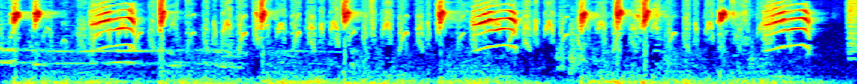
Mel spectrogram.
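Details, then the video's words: Long, lively crimson sunbird song used as a master recording for sunbirds: high sharp ticks alternating with quick up-and-down slurred whistles, phrases repeated roughly every half second to a second, and a faint steady lower tone early on. "MASTERAN SOGON FULL NEMBAK! Suara Sogon Gacor Panjang"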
